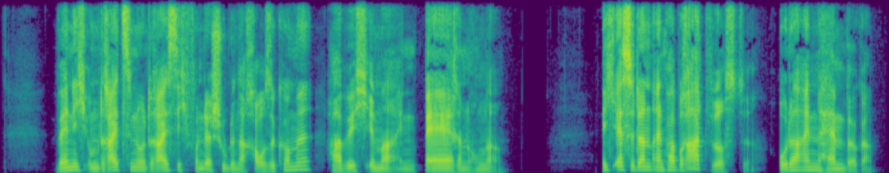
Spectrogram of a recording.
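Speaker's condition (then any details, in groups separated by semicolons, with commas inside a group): No condition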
